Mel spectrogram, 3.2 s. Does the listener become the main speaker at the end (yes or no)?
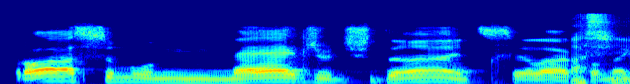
yes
